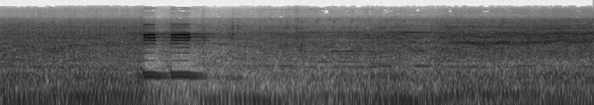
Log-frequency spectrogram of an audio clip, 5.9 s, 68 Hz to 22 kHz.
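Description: Bajaj Pulsar 220F's single-cylinder engine running as the bike is ridden. About one and a half seconds in, a vehicle horn gives two short toots.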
